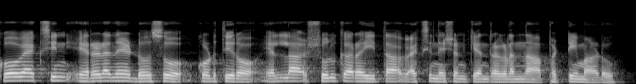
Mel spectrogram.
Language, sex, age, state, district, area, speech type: Kannada, male, 45-60, Karnataka, Bidar, rural, read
